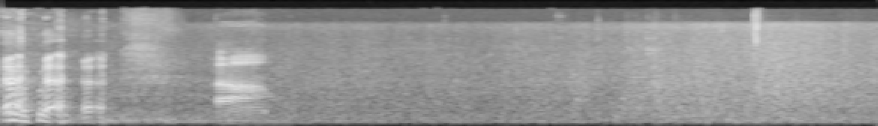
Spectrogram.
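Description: flowing river water

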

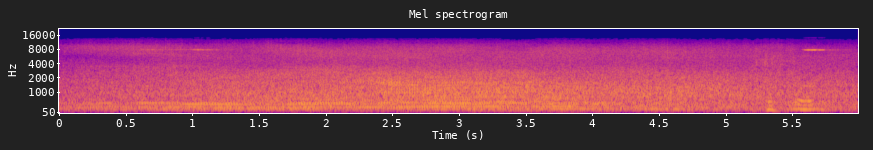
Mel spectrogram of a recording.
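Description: car traffic

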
